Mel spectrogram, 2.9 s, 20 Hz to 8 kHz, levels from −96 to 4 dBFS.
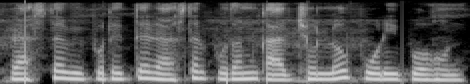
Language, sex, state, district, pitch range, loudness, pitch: Bengali, female, West Bengal, North 24 Parganas, 190-210 Hz, -18 LUFS, 205 Hz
